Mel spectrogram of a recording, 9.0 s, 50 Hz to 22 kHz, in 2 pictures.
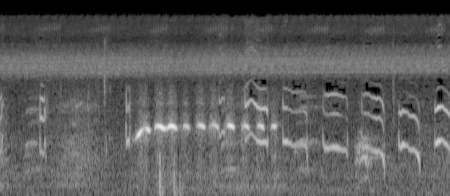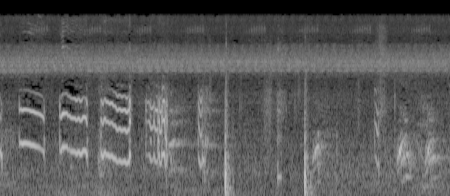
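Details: Male long-haired Chihuahua puppy, cream and white, 48 days old and about 480 g, in Nara, Japan, on 2 September: a rapid run of high, wavering whimpers, many with a rising-then-falling bend, over a steady high-pitched hiss.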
